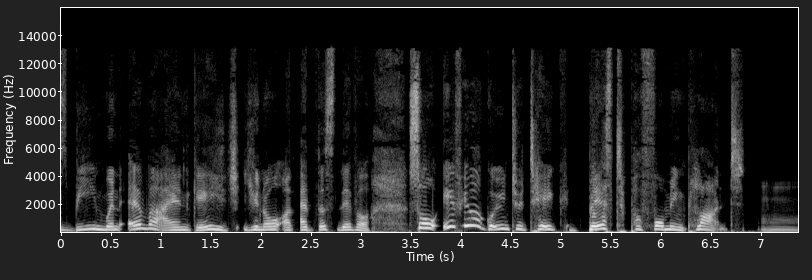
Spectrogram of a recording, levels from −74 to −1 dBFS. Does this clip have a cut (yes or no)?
yes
